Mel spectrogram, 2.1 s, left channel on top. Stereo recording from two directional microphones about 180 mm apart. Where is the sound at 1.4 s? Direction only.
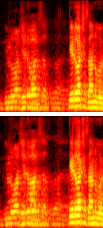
25° left (ahead or behind).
